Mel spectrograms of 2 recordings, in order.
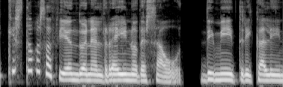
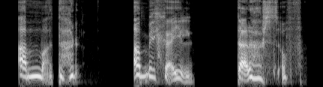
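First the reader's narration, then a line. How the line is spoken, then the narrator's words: Moaned. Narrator (Spanish): gimió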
